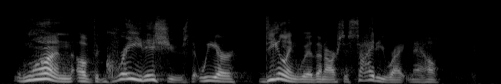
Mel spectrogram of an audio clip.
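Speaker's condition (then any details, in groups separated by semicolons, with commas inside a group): No condition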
